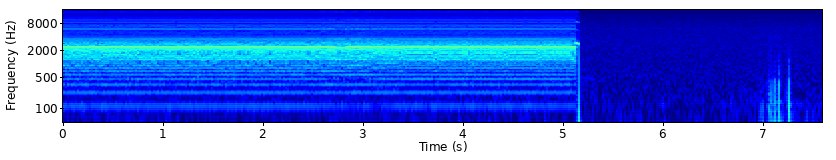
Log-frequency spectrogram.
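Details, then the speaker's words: Commodore 1530/C2N datasette playing a tape after head azimuth alignment by ear, close enough for the program to load: steady, clean high-pitched data tone for about five seconds, then it stops; normal reading. "now some of you are probably curious what an audio tape sounds like when you play it through a commodore data set so here you go"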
